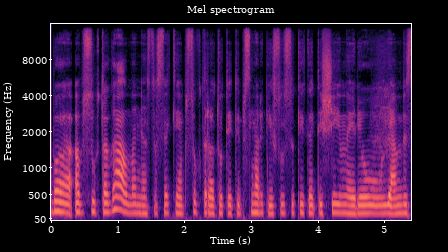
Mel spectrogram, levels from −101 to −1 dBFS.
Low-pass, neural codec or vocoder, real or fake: 14.4 kHz; codec, 32 kHz, 1.9 kbps, SNAC; fake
